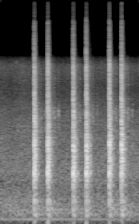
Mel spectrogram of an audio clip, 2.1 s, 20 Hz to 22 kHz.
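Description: Six short, dull taps in three pairs on the damaged right rocker panel of a 1999 Mégane coupé, where the paint is cracked and a magnet won't stick. Each knock is a dead, mid-pitched thud that dies almost instantly with no metallic ring. The panel is almost entirely body filler with little metal left beneath, so it sounds bad, and the section is later cut out.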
